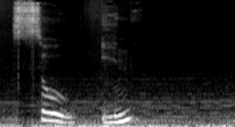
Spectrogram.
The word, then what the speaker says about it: Samhain: et de la Renaissance Samain signifiant fin de l'été en vieil irlandais prononcé so in est l'un des quatre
